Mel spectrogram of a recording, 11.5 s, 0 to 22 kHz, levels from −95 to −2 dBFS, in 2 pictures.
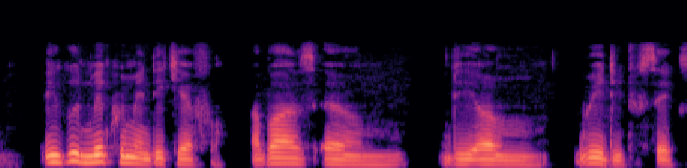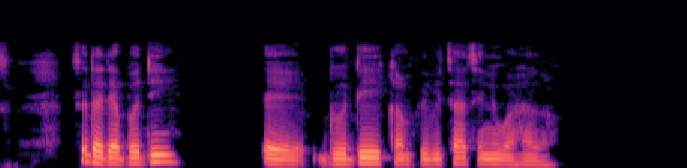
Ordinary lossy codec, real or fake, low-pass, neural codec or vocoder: none; real; none; none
